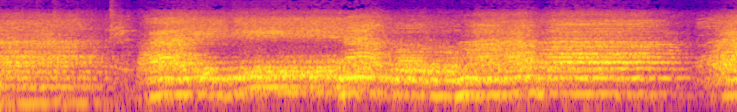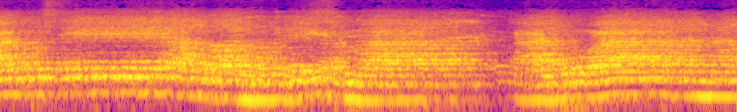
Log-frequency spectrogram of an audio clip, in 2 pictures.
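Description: Voices chanting a nadhom, Islamic devotional verse sung in long held phrases, with a short break between phrases about every five to six seconds.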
